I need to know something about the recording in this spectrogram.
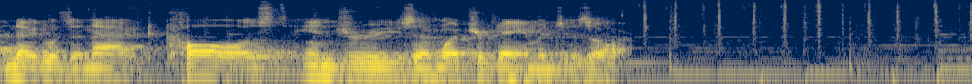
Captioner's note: typing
